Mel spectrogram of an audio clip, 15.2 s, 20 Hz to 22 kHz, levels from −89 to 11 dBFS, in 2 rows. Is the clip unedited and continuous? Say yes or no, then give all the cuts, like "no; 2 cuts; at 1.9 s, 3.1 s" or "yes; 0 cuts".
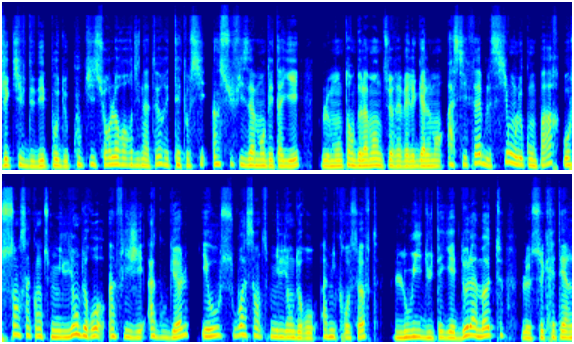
no; 2 cuts; at 4.1 s, 10.2 s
